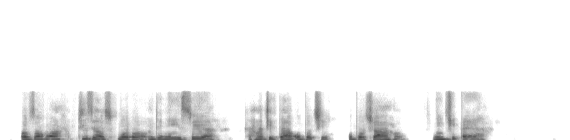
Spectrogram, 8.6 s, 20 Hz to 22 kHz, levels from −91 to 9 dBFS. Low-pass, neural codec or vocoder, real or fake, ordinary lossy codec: none; codec, 16 kHz, 1 kbps, FreqCodec, smaller model; fake; none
